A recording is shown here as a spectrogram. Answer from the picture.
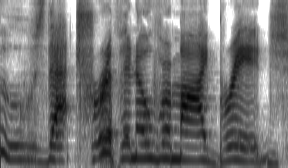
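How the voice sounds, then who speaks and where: Growling in a put-on character voice, the speaker goes at a very slow pace over faint background music. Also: woman. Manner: roaring, gruff.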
